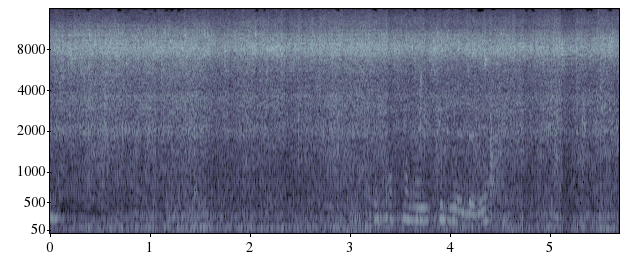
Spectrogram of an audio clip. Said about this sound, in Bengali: মাছ ভাজার তেলের মধ্যে আপনি পেঁয়াজটা ভেজে নেবে সুন্দর করে।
